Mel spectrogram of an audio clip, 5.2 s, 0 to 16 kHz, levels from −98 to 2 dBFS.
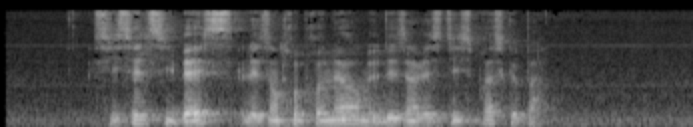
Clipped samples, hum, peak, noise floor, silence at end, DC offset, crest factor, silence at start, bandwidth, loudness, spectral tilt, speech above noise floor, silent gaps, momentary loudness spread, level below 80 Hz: under 0.1%; none; -8 dBFS; -56 dBFS; 1.05 s; under 0.1%; 24 dB; 0.7 s; 12 kHz; -28 LUFS; -3.5 dB/octave; 27 dB; none; 11 LU; -58 dBFS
